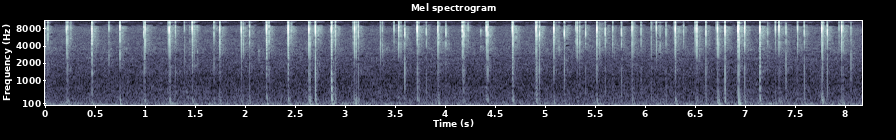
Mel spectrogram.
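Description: A small Byredo perfume bottle of thick clear glass, partly full of liquid and held in the hand, is tapped and scratched rapidly with long pink acrylic nails. The result is a quiet, dense stream of sharp, bright clicks that die out almost instantly, over a soft scratchy rasp.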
